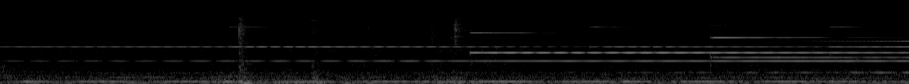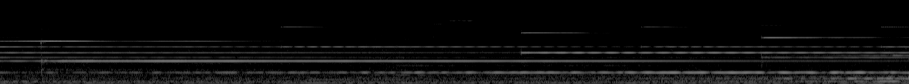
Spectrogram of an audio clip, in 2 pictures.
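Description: Ambient music of long, ringing bell-like tones, a new note entering every few seconds and holding over the others so that the sound slowly builds and grows louder.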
